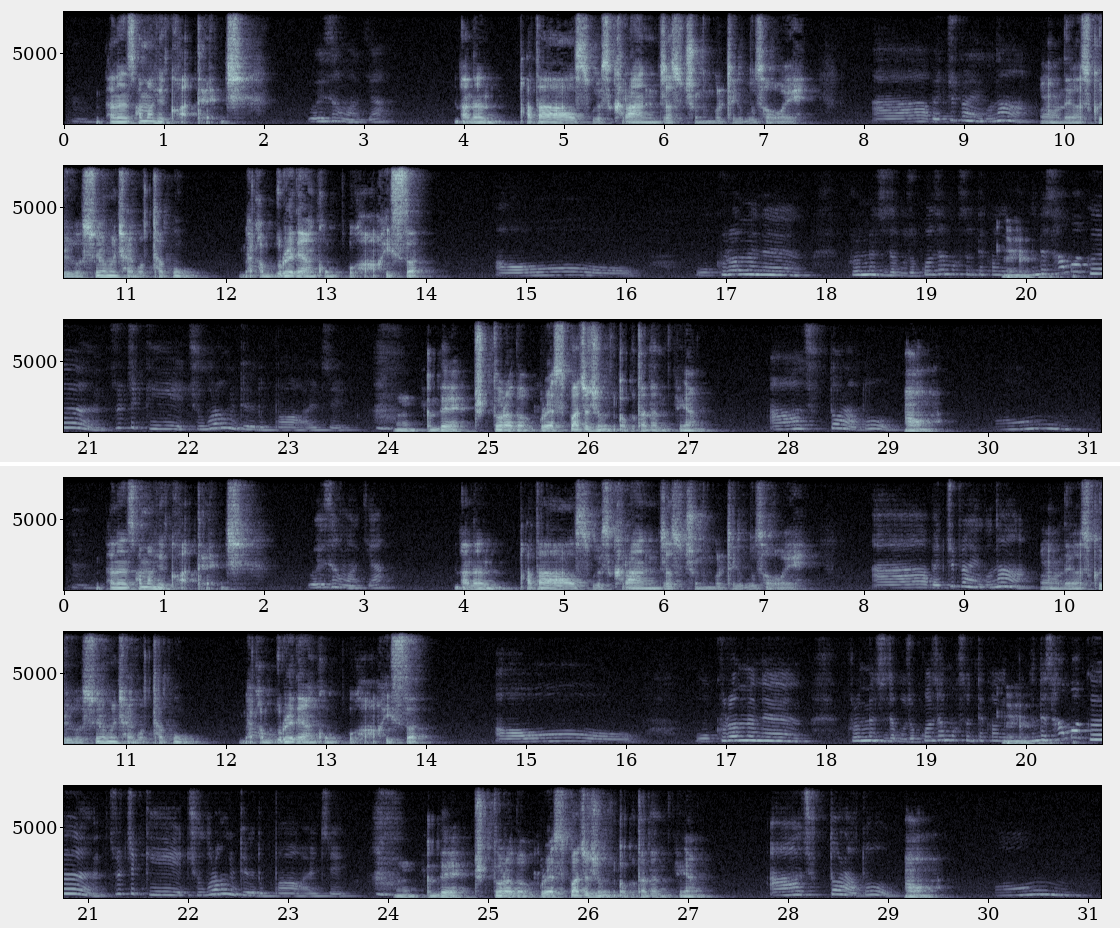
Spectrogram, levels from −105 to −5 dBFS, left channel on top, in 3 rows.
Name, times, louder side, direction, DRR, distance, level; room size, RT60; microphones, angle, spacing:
voice 1, 0.4-2.0 4.0-4.4 4.6-7.4 9.8-11.7 12.1-13.9 19.8-20.1 24.1-27.2 29.2-29.5, left 3 dB, 30° left, 1.3 m, -35 dB
voice 2, 2.4-3.2 8.1-9.7 12.2-12.6 14.7-16.1 16.7-24.1 27.8-29.1 30.1-30.9, right 2 dB, 75° right, 2.8 m, -48 dB
17.5 x 16.5 x 4.3 m
head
